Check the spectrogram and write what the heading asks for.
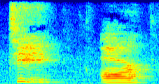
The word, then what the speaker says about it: cuatro: It's CUATRO. And it's pronounced cuatro. 2 syllables.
